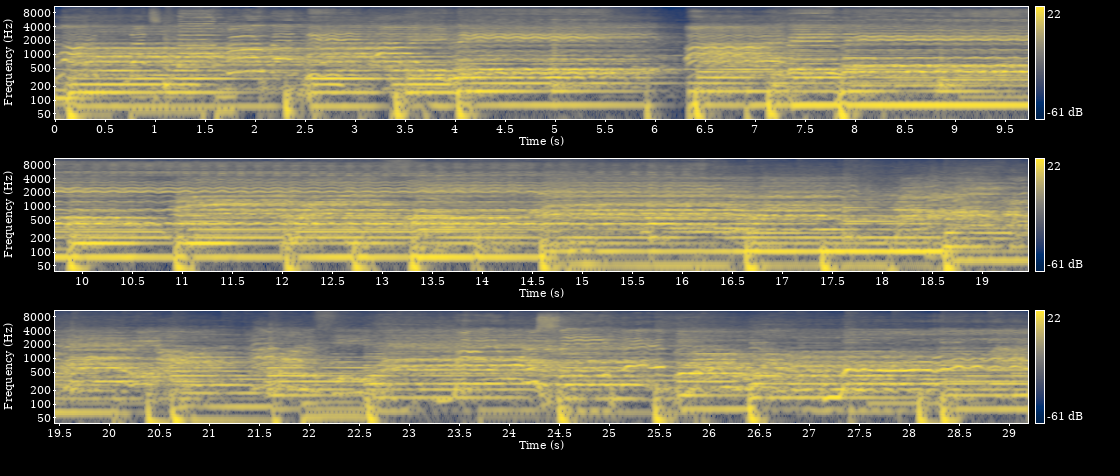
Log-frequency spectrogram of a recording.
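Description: Church choir and worship band performing a gospel song, with a male lead vocalist singing over the choir and low bass-guitar notes underneath. The sound dips briefly about six seconds in.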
